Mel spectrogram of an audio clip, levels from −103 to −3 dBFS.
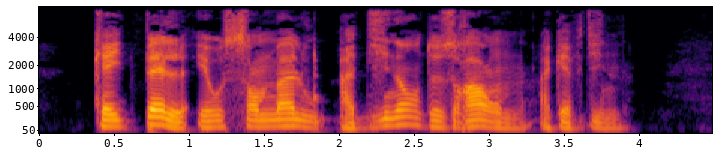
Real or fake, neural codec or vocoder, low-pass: real; none; 7.2 kHz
